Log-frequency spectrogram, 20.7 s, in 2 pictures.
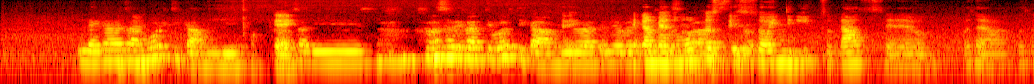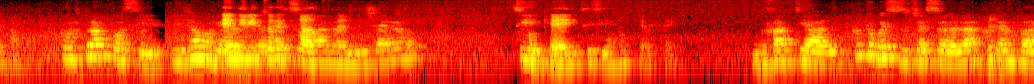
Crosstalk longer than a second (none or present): present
